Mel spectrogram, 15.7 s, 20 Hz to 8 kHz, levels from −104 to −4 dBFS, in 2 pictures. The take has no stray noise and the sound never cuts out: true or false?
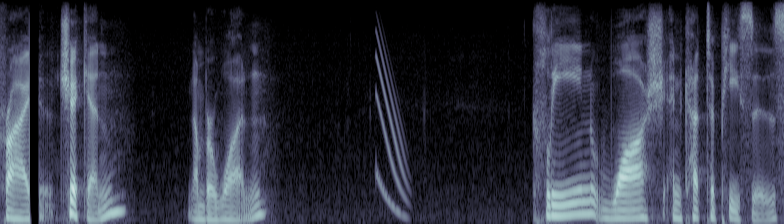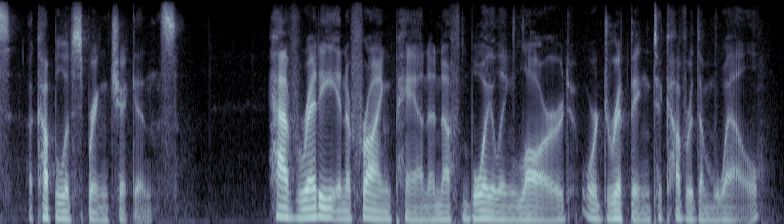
false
